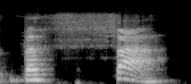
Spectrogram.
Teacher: Rather than a sa, try and say it like a th with a slight sort of s sound in it.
